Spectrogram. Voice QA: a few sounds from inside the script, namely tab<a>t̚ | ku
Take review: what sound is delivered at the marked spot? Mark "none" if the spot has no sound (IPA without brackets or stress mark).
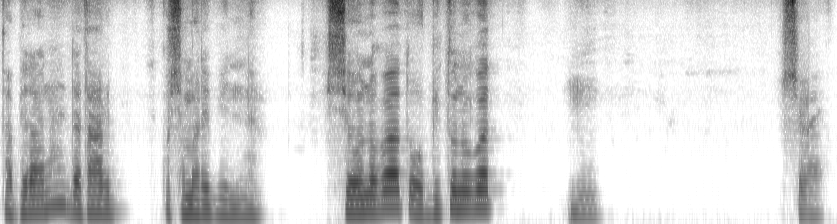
i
